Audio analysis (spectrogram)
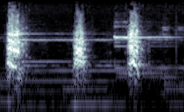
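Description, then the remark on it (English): Three short, bright barks from a cartoon super dog, spaced evenly about half a second apart and loud, with a steady tonal musical hum continuing underneath, like a cartoon soundtrack. “You silly super dog.”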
